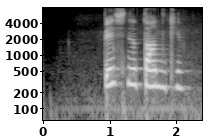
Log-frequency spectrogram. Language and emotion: Russian, neutral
